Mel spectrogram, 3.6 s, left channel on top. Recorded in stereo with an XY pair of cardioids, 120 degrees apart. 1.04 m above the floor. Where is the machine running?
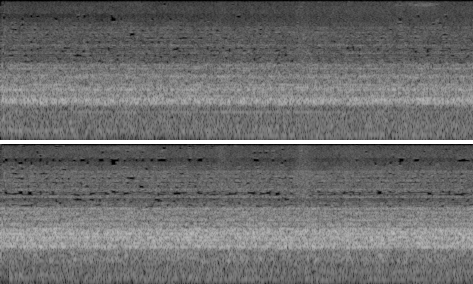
65° right, 2 m.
